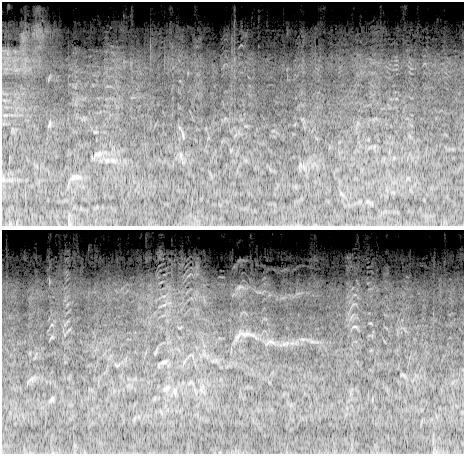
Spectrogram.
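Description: Children squeal and shout excitedly.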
